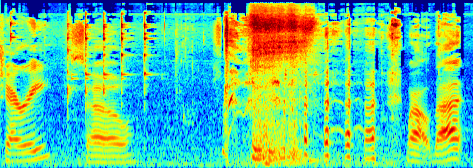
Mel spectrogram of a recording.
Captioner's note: laughter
